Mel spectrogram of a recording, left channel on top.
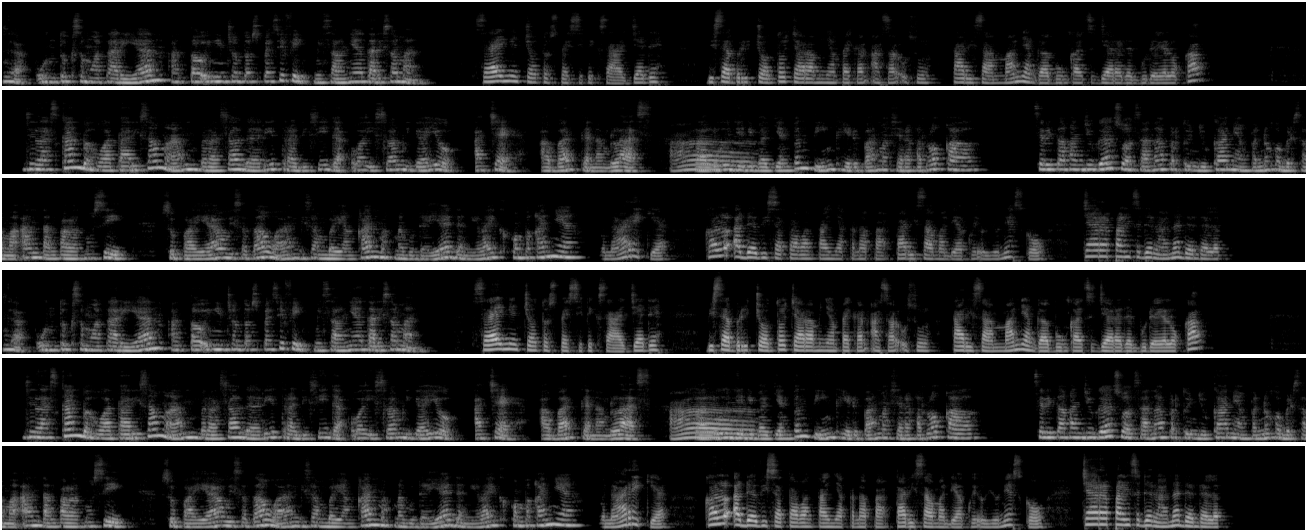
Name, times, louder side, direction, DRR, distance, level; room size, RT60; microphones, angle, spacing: voice 1, 0.0-4.2 13.2-19.4 20.0-22.8 23.4-27.3 27.7-31.8, right 1 dB, 20° right, 1.5 m, -29 dB
voice 2, 4.7-6.6 7.0-12.0 19.7-20.6 32.1-32.7 33.1-38.2, right 5 dB, 90° right, 0.5 m, -30 dB
4.1 x 2.9 x 4.4 m
head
